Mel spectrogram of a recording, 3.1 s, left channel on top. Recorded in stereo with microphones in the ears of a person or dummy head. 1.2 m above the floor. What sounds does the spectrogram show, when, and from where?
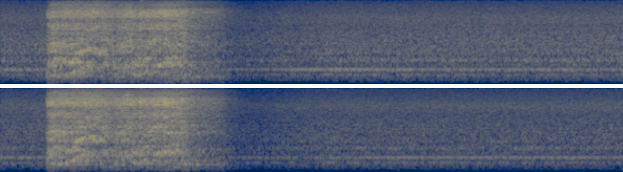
0.2 s a zipper: 15° right (ahead or behind), 3 m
